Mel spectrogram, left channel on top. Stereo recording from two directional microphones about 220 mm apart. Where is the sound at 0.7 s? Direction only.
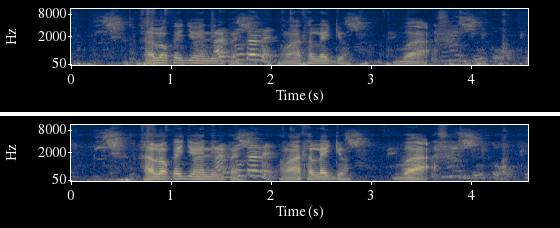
5° left (ahead or behind).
